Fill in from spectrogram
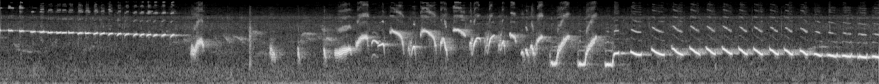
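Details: Songbird training material: a high thin descending whistle, a burst of varied loud chattering notes, then a fast series of sharp repeated notes slowly falling in pitch.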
